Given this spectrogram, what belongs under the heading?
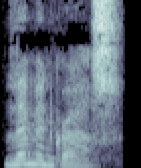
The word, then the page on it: lemon grass: American English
